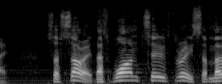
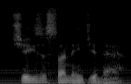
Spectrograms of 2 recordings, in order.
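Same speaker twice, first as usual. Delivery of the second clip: much softer, low plea to Jesus; desperate quiet prayer; 9 semitones lower, 12 dB quieter than usual. Retold or imitated. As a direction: pray it under your breath.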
